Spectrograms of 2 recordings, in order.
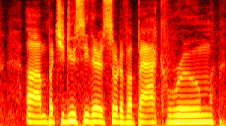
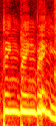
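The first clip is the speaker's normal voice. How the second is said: high bell ding; 3 dB louder than usual. Acted. GM voices the shop bell.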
